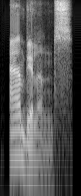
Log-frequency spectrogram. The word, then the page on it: ambulance: British English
